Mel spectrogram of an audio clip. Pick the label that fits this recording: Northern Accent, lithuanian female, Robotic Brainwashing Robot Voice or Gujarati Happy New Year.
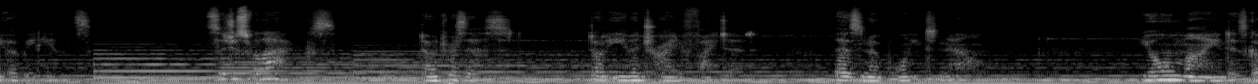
Robotic Brainwashing Robot Voice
